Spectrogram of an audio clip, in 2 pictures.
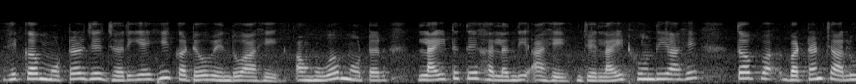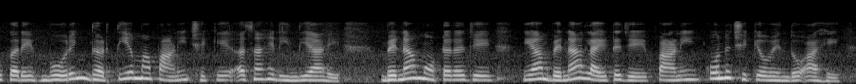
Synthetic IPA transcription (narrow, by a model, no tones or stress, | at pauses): ɦɪkʊ̆moːʈəɾd͡ʑeːzɐɾiːəɦikɐɖʱjoʋẽːn̆d̪oaːɦeɛ̃ːɦuəmoːʈəɾ | laːɪʈt̪eɦɐlə̃nd̪iʔaːɦed͡ʑeːlaːɪʈɦũːə̃n̆d̪iaːɦe | t̪ɐbɐʈəɽ̃t͡ɕaːlukɐɾeboːɾɪ̃ŋɡd̪ʱɐɾt̪iːəmãpaːɽ̃it͡ɕʰɪkeɐsãkẽɗĩːn̆d̪iaːɦe | bɪnamoːʈəɾd͡ʑeː | jabɪnalaːɪʈd͡ʑeːpaːɽ̃ikoːnət͡ɕʰɪkijoʋẽːn̆d̪oʔaːɦeː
